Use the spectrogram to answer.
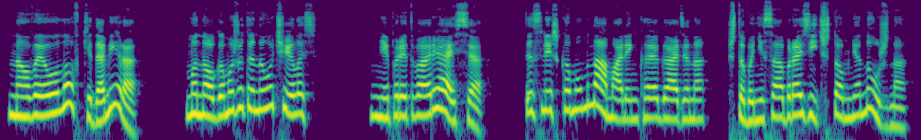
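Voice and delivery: high, loud angry accusation; shrieked, scornful rage; furious tirade. A narrator's reading. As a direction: berate the captive at the top of your voice. Enraged villainess berates her captive.

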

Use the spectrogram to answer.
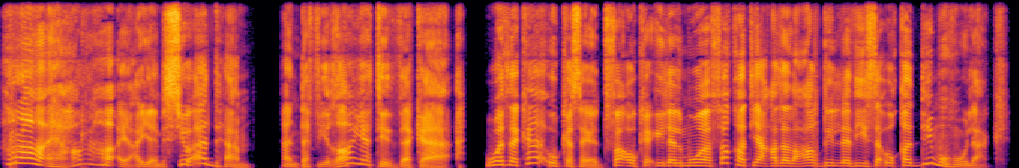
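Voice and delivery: flustered. A narrator's reading. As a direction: praise him anxiously to win him over. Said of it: "وقال باضطراب".

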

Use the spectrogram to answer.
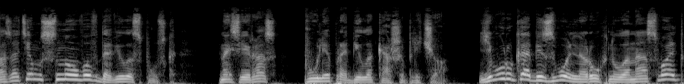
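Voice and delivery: plain reading voice

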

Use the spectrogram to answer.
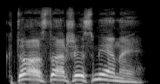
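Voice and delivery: slow, loud, high shout. A narrator's reading. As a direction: yell at the guards. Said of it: "Хозяин так кричал".

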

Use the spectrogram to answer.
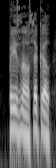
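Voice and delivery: ordinary delivery, nothing marked

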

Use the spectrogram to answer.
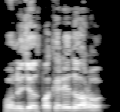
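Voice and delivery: urgent call through a door; shouting. A narrator's reading. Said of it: "крикнул Китай-Городцев".

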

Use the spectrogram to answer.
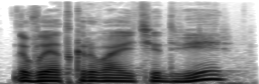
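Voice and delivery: ordinary delivery

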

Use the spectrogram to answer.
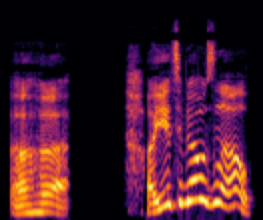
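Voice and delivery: aha, then a high gleeful burst; triumphant exclamation. A narrator's reading. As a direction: pitch leaping high on the discovery. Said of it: "воскликнул он".

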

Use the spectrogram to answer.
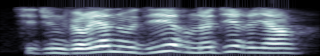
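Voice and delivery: irritated, pushing the words out; grumbling. A narrator's reading. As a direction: grumble it crossly. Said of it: "grogna Ron".

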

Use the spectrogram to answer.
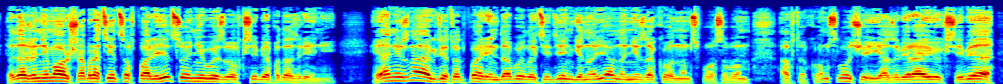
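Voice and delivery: loud, hard, pressing; domineering man. A narrator's reading. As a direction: dictate terms without mercy. Harvey dictates terms. (властно)

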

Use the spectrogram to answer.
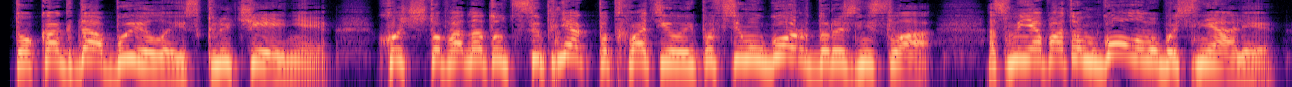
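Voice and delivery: high, loud angry tirade; furious yelling. A narrator's reading. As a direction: scold him at full volume. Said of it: "рявкнул Пак".

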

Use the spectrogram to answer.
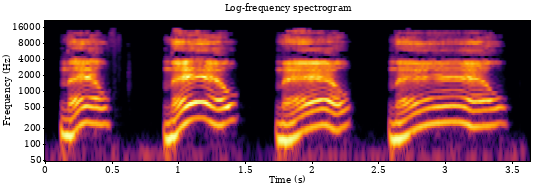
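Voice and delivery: high, rising name calls; teasing calls. A narrator's reading. Vilma running off taunting her friend, high drawn calls. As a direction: sing out the name high, last one longest.

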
